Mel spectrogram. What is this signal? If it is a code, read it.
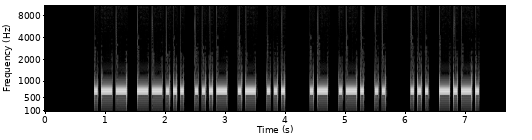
Morse code, heard as a keyed tone, about 20 wpm, 700 Hz. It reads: W7VAS ARI SC
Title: K1USN SST QSO Practice - 20wpm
